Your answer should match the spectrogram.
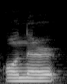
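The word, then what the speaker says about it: honor: Word meaning with the silent H. एन ऑनर होता है ना, ऑनर, ठीक है, एच में एन।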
